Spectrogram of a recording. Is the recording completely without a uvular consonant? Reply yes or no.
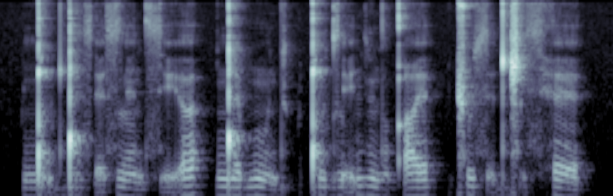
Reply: no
